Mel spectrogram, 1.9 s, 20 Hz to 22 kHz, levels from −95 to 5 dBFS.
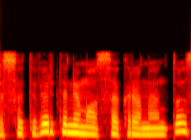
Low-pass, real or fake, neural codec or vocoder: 5.4 kHz; real; none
